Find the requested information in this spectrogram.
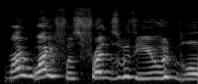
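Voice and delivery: high, whiny imitation of a crying man; mock a tearful complaining husband; put-on weepy falsetto. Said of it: "it was, like, crying. He's like".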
